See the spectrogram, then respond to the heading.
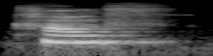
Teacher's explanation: So automatically, what it means is that footable will not be stressed. So the stress will fall on the first syllable, comf.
